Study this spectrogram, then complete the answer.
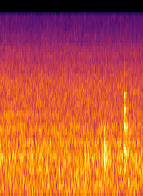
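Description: Pork stir-fry sizzling steadily in a pan, with a soft, continuous frying hiss and a couple of faint clinks from stirring near the end.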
